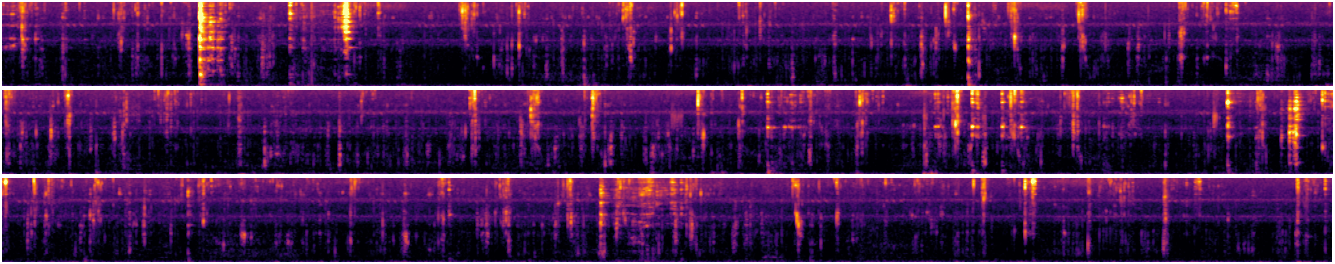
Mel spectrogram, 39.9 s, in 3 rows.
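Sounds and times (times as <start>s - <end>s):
chewing pasta: 0.0s - 39.9s
fork clinking on glass plate: 2.0s - 2.3s, 2.9s - 3.6s.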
